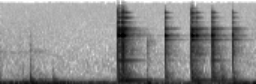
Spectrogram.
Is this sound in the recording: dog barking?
no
